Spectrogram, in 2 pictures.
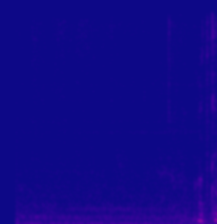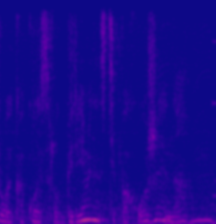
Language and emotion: Russian, neutral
